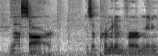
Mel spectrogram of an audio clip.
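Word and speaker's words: נָשָׂא: The Hebrew word that we pronounce as NASA, or more correctly, nasar, is a primitive verb meaning to lift up, to support, or to carry.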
